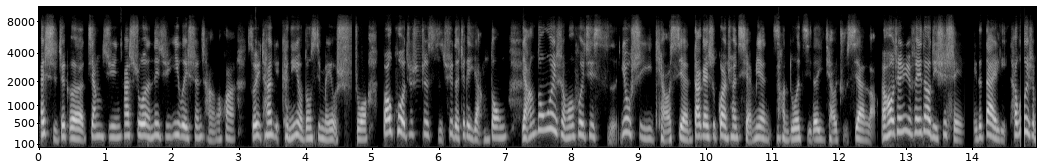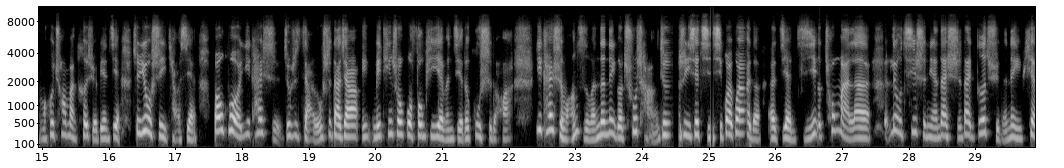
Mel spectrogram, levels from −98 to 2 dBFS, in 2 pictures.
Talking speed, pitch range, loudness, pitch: 325 characters per minute, 200-265 Hz, -29 LUFS, 230 Hz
